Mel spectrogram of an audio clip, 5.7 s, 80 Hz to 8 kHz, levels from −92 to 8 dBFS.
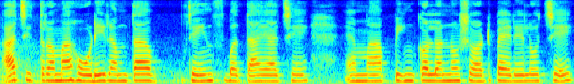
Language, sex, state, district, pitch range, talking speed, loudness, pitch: Gujarati, female, Gujarat, Gandhinagar, 205-215 Hz, 145 wpm, -16 LUFS, 210 Hz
